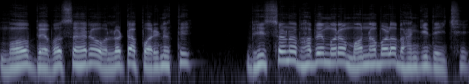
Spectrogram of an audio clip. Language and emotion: Odia, sad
